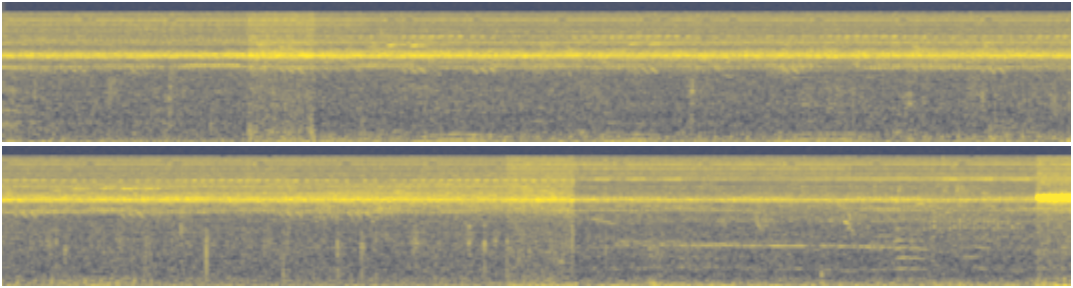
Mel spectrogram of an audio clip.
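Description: Faint, steady high-pitched insect chirring over a quiet rural background.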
